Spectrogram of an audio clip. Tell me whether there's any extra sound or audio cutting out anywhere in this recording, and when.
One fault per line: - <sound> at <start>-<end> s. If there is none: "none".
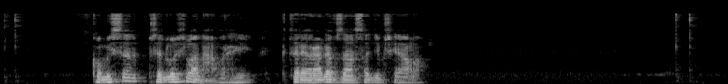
none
